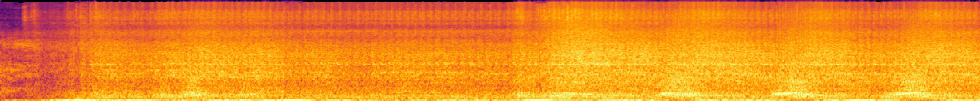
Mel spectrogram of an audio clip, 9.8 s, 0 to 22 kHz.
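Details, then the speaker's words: Mercedes 123, cold engine with oil pressure present, idling then revving: deep irregular knock under the engine note growing heavier with revs; main (crank) bearings knocked, not connecting rods. "стуканул не шатуны А корень шатуны маленько звук другой будет ну сейчас заведём покажем"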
